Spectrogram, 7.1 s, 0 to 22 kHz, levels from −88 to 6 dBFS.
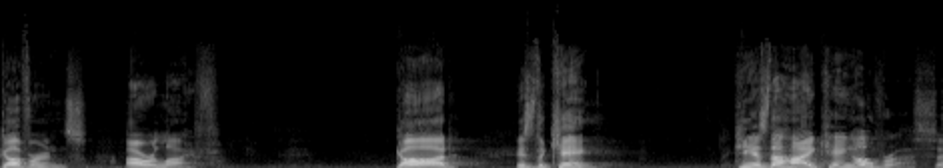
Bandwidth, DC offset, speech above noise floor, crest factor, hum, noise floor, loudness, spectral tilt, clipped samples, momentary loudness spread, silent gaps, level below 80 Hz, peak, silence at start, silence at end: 16 kHz; under 0.1%; 44 dB; 22 dB; none; -69 dBFS; -25 LUFS; -4 dB/octave; under 0.1%; 19 LU; none; -66 dBFS; -6 dBFS; 0 s; 0 s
